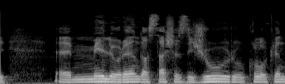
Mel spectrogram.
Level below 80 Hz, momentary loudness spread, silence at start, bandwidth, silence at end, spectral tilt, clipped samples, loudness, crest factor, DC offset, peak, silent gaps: -48 dBFS; 10 LU; 0 s; 11 kHz; 0 s; -7 dB/octave; under 0.1%; -22 LUFS; 16 dB; under 0.1%; -6 dBFS; none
